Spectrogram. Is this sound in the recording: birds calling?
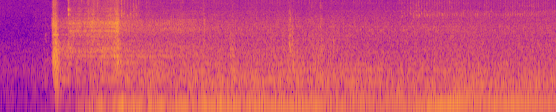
no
